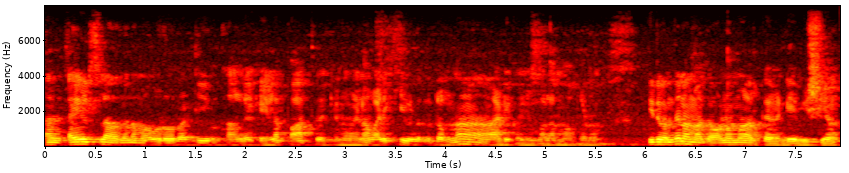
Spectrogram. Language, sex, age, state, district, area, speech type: Tamil, male, 30-45, Tamil Nadu, Pudukkottai, rural, spontaneous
